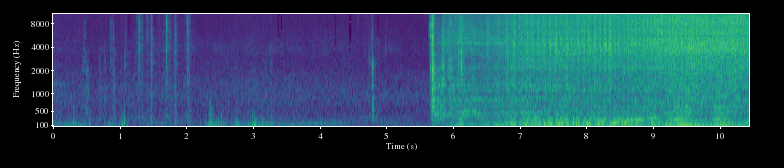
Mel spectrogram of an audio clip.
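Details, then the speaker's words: Morris Minor 1000, restarted after a long break, with the spark plug done and a battery booster: clicks, then steady cranking at about four turns a second with ragged firing that never catches; it nearly starts. "Well, nearly. She is trying."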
